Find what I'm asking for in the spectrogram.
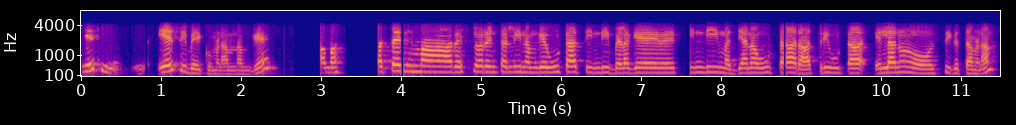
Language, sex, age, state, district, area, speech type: Kannada, female, 30-45, Karnataka, Chikkaballapur, rural, conversation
